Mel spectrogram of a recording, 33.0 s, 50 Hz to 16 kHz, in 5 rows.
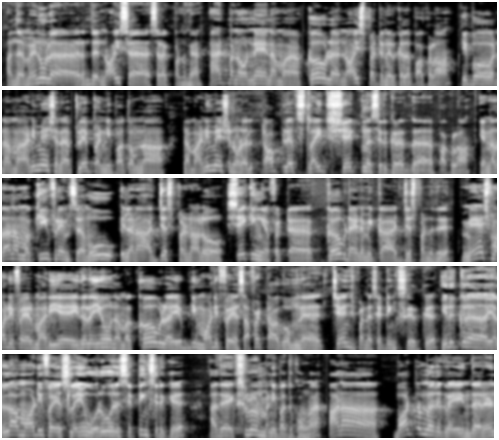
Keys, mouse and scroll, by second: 0.3 ctrl+shift+m, 7.2-8.6 scroll down 2, 8.6 scroll down 2, 8.6 a, 21.7 click, 22.2 shift+d, 24.5 click, 24.8 g, 29.4 click, 29.4 x, 32.5 click.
